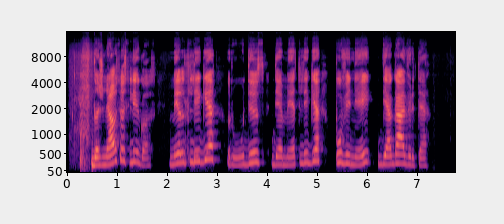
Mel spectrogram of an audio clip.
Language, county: Lithuanian, Klaipėda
